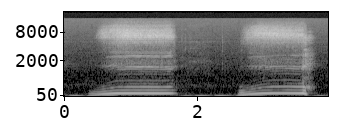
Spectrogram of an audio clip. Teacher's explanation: So for example, something like this one, like the English Z, zzz, you can feel the vibration on your throat. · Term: voiced sound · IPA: [z]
